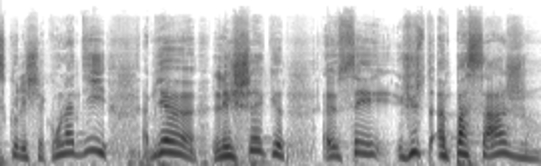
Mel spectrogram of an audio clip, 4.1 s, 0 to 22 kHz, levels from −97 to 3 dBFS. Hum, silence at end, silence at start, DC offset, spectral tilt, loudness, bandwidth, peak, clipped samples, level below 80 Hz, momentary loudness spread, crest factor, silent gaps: none; 0 s; 0 s; under 0.1%; -3.5 dB/octave; -27 LUFS; 17 kHz; -8 dBFS; under 0.1%; -50 dBFS; 9 LU; 20 dB; none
